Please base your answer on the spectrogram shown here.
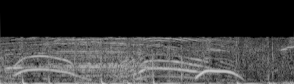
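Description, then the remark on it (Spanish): A crowd applauds one man and whistles at another, loudly, with several rising and falling whistles sweeping over a dense wash of clapping and murmuring voices throughout. “lo aplauden y a, Vive chifla”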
